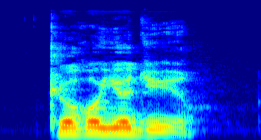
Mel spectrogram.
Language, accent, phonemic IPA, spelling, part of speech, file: French, France, /klɔ.ʁɔ.jɔ.dyʁ/, chloroiodure, noun, LL-Q150 (fra)-chloroiodure.wav
- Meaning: chloroiodide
